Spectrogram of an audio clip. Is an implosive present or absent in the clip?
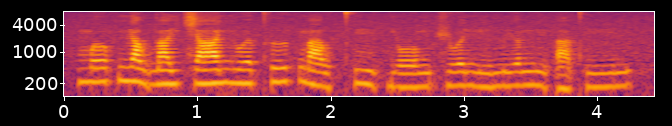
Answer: absent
